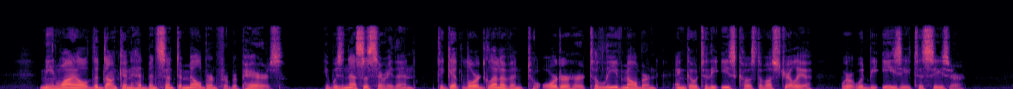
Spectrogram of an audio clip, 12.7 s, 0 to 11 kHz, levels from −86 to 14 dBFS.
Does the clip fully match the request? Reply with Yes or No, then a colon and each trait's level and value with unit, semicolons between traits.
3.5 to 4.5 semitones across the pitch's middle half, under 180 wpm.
No: average, 3.8 semitones; average, 190 wpm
